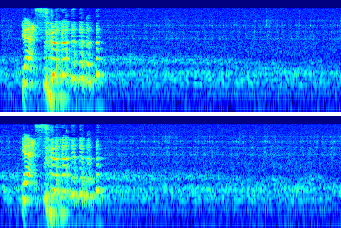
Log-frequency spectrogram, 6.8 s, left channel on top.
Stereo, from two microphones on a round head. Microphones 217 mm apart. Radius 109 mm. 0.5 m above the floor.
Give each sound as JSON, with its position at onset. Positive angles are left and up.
{"t": 0.4, "sound": "laughter", "side_deg": -5, "distance_m": 1.2}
